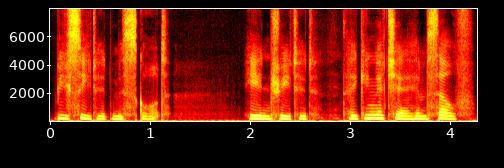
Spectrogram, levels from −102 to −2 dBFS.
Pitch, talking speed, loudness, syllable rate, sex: 200 Hz, 140 wpm, -18 LUFS, 4.7 syllables/s, female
